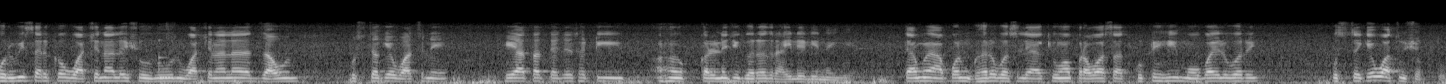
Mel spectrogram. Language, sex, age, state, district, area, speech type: Marathi, male, 45-60, Maharashtra, Raigad, urban, spontaneous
